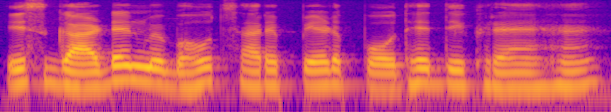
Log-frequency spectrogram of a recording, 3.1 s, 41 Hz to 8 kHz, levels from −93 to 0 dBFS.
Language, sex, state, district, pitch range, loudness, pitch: Hindi, male, Jharkhand, Ranchi, 135-160 Hz, -19 LUFS, 145 Hz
